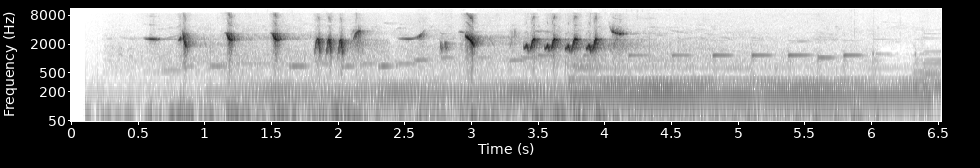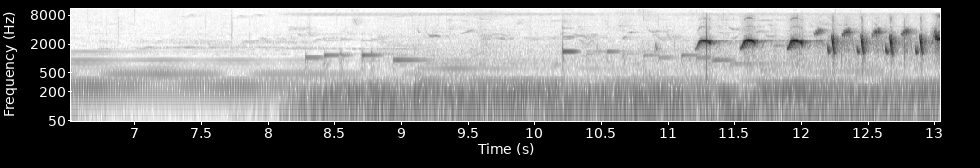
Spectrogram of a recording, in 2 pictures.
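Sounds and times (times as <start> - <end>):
birds chirping: 0.3 - 13.0
soft background music: 0.3 - 13.0.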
